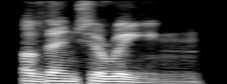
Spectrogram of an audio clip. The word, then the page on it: aventurine: British English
